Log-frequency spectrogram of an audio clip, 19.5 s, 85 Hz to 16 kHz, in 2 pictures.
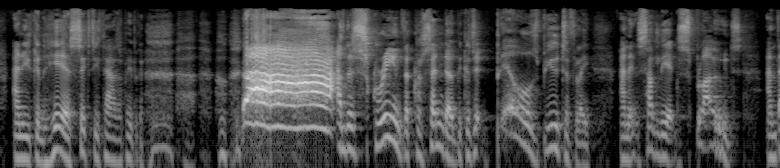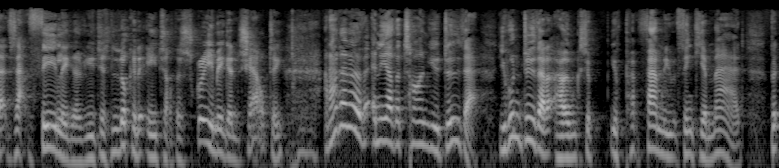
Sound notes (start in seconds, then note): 1.8 gasping; 3.3 yelling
